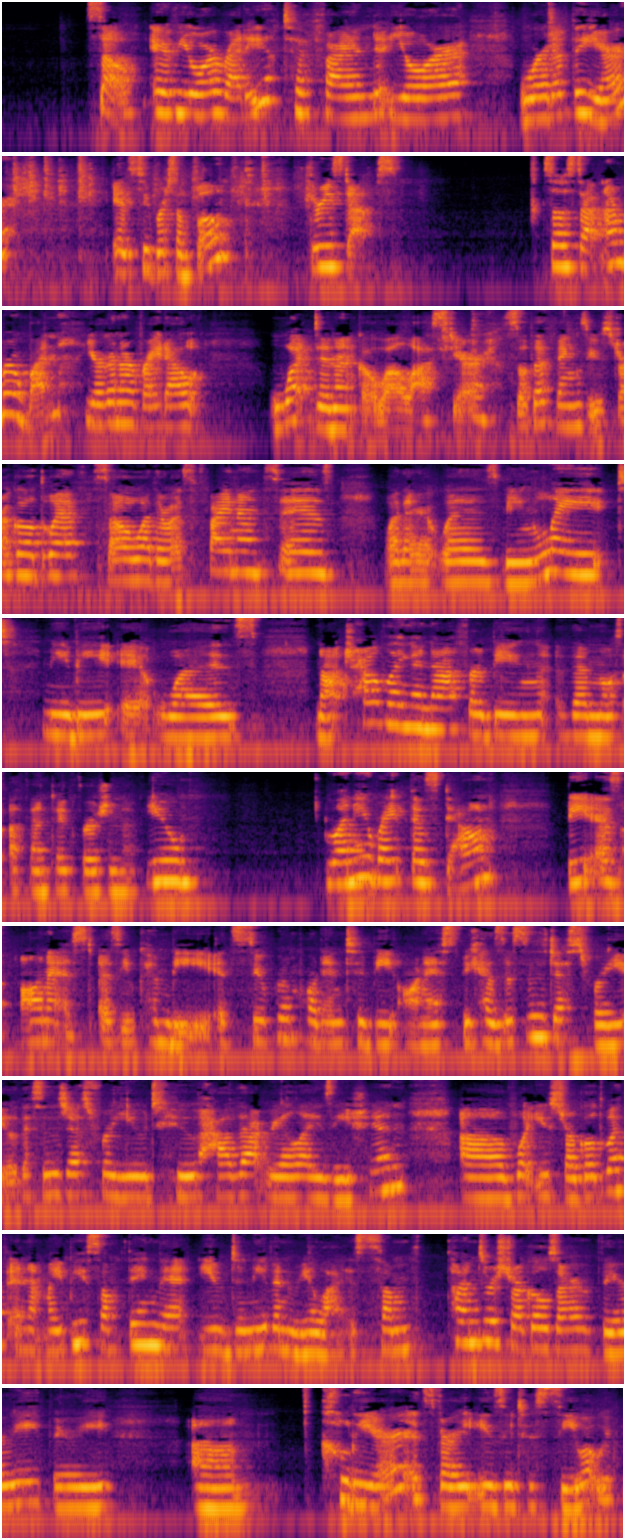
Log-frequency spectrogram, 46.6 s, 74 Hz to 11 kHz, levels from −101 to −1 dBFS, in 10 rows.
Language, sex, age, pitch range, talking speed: English, female, 10-29, 200-250 Hz, 160 wpm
